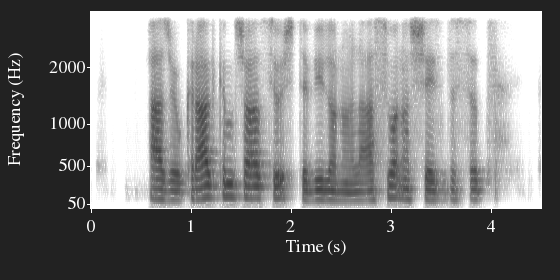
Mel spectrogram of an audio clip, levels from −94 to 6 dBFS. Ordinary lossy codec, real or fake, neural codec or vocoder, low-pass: none; fake; codec, 24 kHz, 0.9 kbps, WavTokenizer, large speech release; 3.6 kHz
